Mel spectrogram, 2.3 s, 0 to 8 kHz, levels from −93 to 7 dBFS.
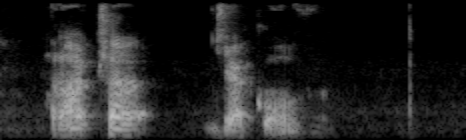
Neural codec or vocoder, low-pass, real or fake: vocoder, 22.05 kHz, 80 mel bands, HiFi-GAN; 7.2 kHz; fake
